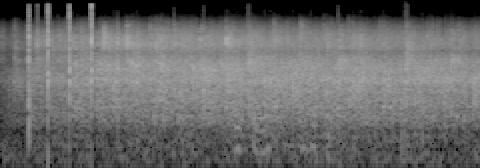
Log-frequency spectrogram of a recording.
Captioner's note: audience applauding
